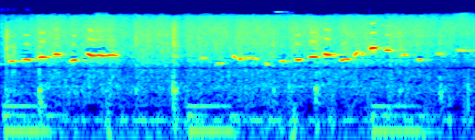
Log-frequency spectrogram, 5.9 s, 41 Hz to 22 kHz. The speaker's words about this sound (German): Dieses Pfeifen hat sich in die Filmgeschichte eingeschrieben. Das ist Peter Lorre in der Rolle von M aus M, eine Stadt sucht einen Mörder. Fritz Lang führte bei diesem Filmklassiker aus dem Jahr 1931 Regie.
